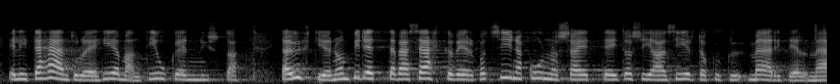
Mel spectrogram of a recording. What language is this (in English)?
Finnish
